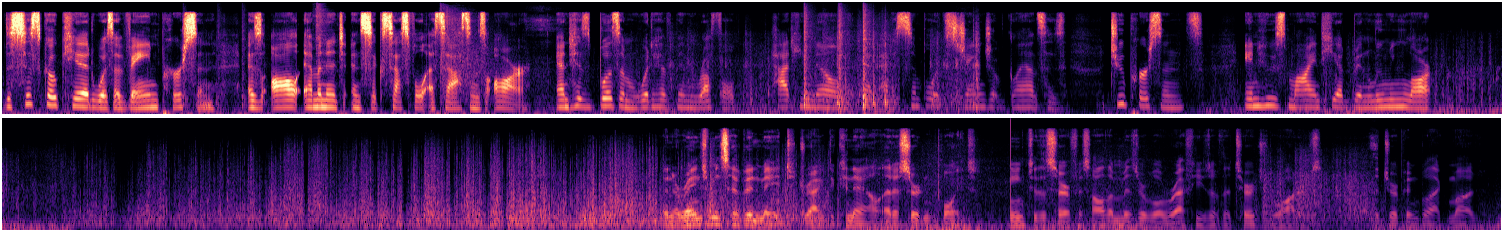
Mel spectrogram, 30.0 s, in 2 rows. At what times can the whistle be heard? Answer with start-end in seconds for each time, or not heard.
not heard.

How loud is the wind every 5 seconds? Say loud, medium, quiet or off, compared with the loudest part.
quiet, quiet, quiet, loud, loud, quiet.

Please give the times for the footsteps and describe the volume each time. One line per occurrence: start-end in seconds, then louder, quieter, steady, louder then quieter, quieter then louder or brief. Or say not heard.
not heard.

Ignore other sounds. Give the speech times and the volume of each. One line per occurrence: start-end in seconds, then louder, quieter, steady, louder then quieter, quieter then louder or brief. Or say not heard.
0.0-14.3 quieter then louder
21.6-29.8 quieter.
